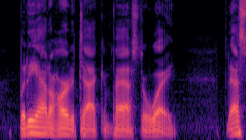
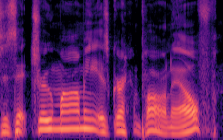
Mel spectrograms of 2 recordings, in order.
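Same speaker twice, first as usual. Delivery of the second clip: put-on higher, louder little-girl voice full of hope; imitating a little girl; 8 semitones higher, 4 dB louder than usual. Little girl asking mommy if grandpa is an elf, eager child voice. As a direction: lift into a small child's eager question. Four-year-old asks about grandpa.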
